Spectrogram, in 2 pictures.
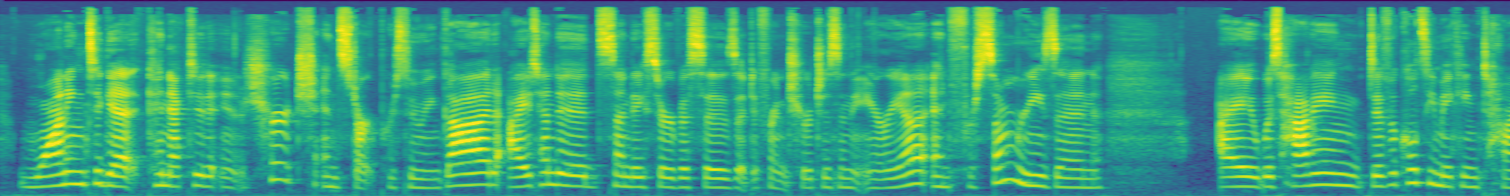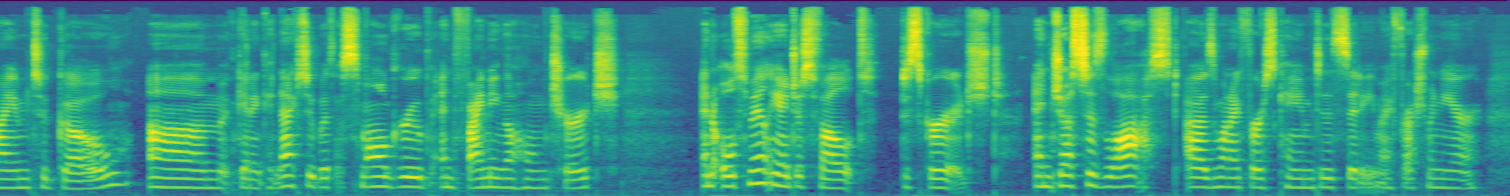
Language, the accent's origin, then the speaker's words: English; Little Rock, Arkansas, United States; I was born and grew up in Little Rock, Arkansas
